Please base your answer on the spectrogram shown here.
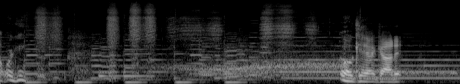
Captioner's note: sniffing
